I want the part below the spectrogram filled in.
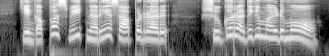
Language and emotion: Tamil, fearful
